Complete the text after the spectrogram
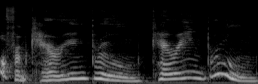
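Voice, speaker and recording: A put-on character voice, female-sounding and high-pitched, with very wide pitch swings at a fairly slow pace. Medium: read story. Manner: slow, repeats words.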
